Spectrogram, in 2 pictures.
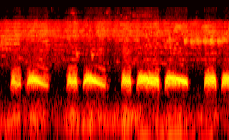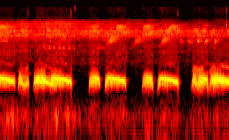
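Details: Spotted dove lured in two yards, calling without pause: dense series of low husky coos, short notes and longer falling ones in quick succession, with faint low rumble.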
